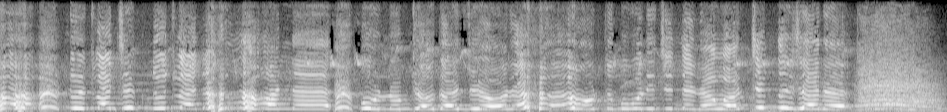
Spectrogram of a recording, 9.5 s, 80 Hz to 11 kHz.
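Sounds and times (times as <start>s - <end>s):
voice imitating an elephant crying in pain: 0.0s - 9.4s.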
